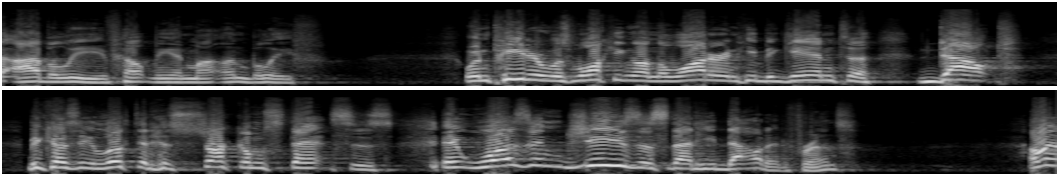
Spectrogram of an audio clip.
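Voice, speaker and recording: High-voiced preacher pacing the stage. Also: male voice. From United States. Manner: earnest preaching, swings between soft low asides and raised emphatic lines. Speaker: senior pastor. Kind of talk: sermon. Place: large church sanctuary with stage.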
